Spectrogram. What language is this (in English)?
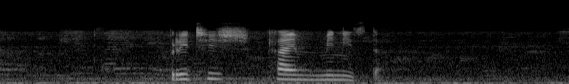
Xhosa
